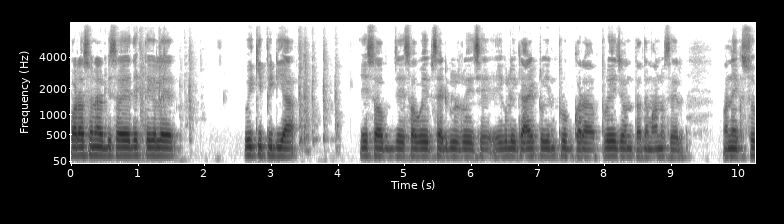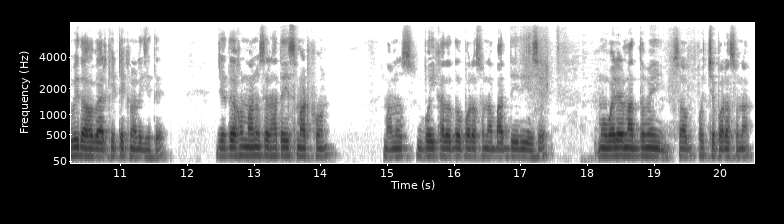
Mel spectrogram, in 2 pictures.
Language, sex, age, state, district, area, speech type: Bengali, male, 18-30, West Bengal, Murshidabad, urban, spontaneous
